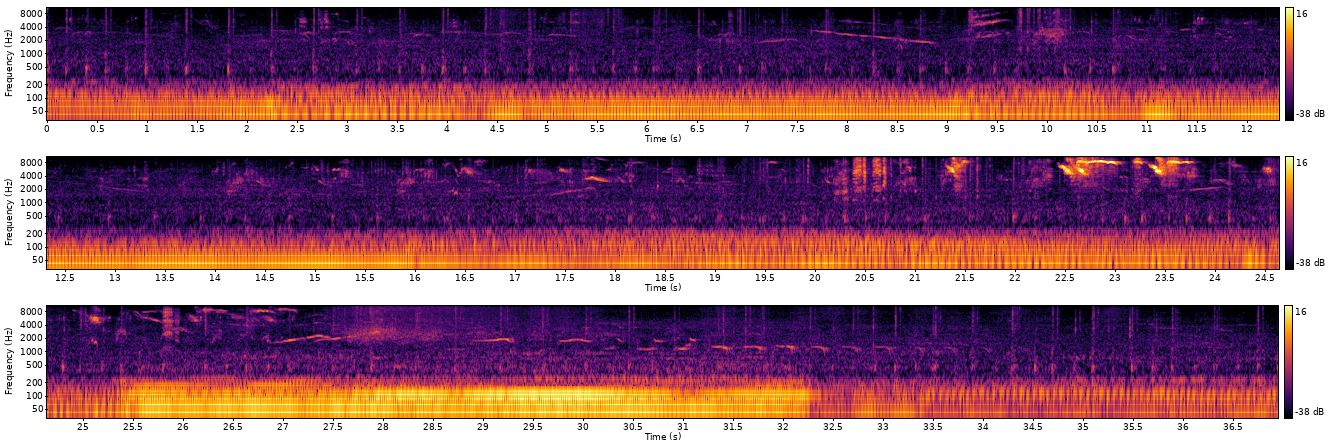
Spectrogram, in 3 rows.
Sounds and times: boats leaving harbour 0:00.0 - 0:36.9
starlings on the harbour light 0:12.4 - 0:36.9
lesser black-backed gull 0:17.4 - 0:36.6

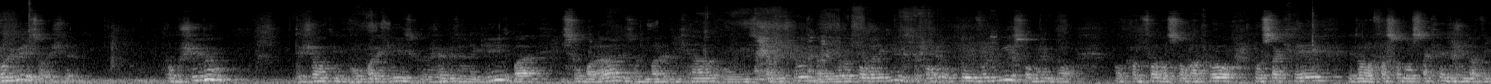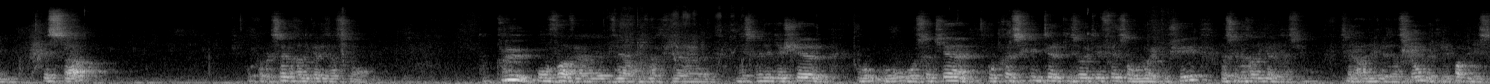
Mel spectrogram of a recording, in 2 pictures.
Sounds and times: he explains 0:00.0 - 0:16.1
he explains 0:17.3 - 0:18.8
he explains 0:19.7 - 0:29.8

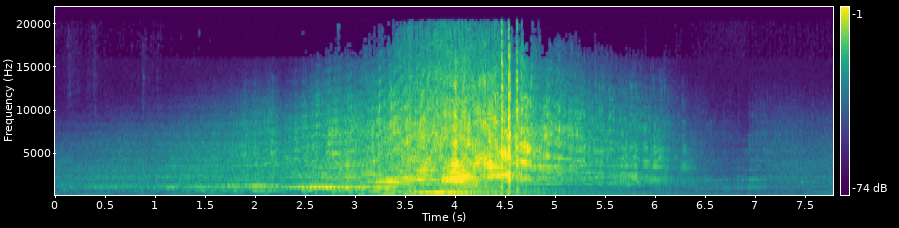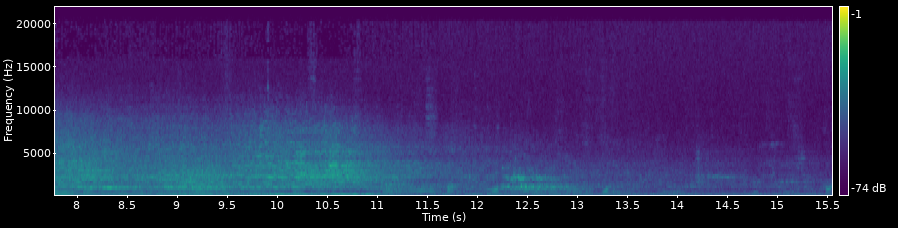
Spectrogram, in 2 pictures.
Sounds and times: Motorcycle Grand Prix 0:00.0 - 0:15.5

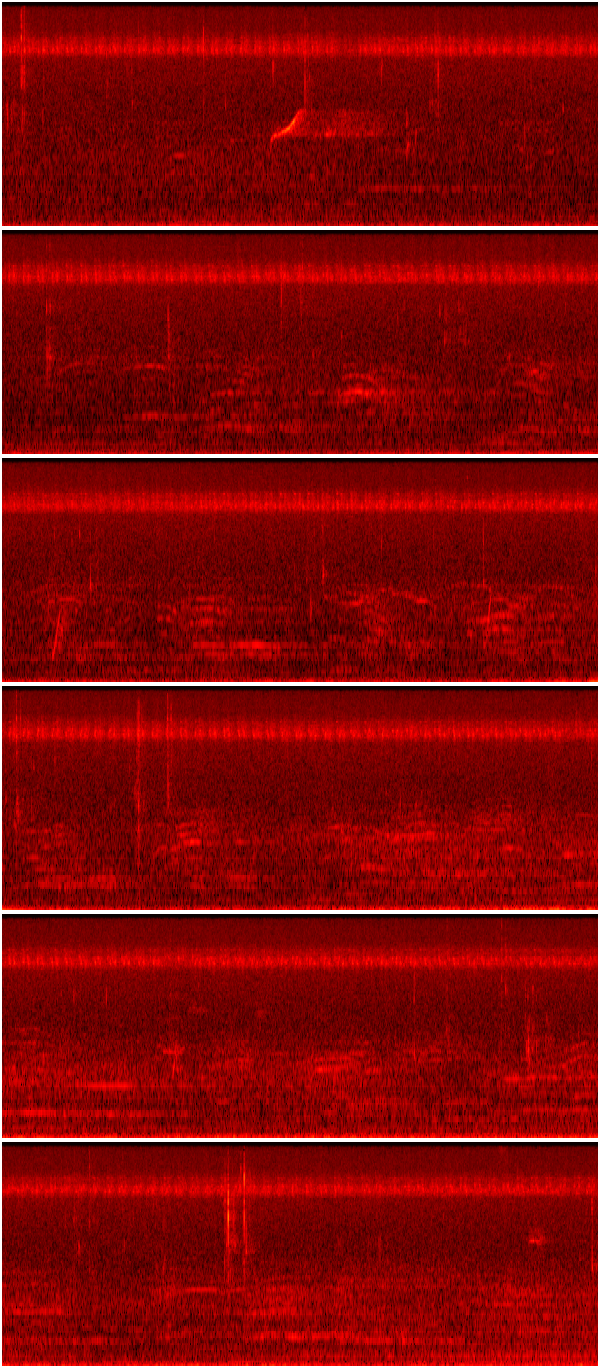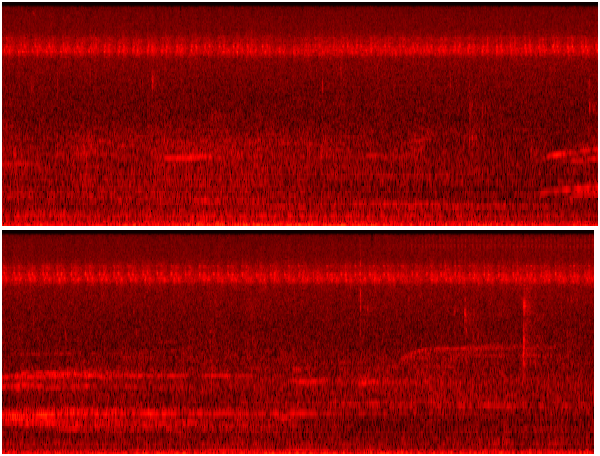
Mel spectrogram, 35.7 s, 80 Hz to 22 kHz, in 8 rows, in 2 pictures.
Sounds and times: people talking 0:05.4 - 0:35.7
distant party 0:23.7 - 0:35.7

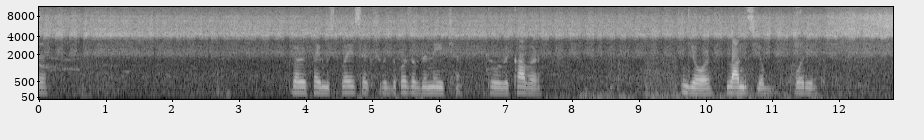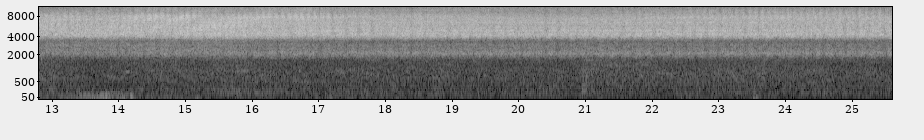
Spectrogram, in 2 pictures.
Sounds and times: cicades 0:00.0 - 0:25.6
svetlana introduces the villa / castle 0:03.7 - 0:12.4
seawaves 0:03.8 - 0:14.4

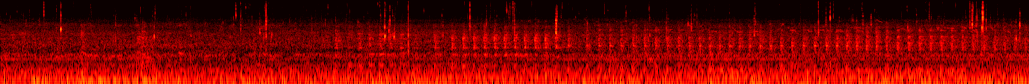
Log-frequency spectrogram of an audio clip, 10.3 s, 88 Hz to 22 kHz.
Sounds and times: river flow 0:00.0 - 0:10.2

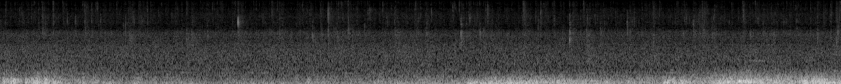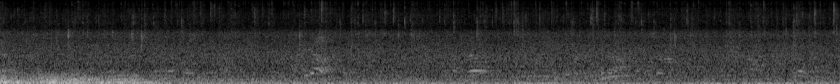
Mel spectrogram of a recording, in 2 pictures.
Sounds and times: Thunderstorms 0:00.0 - 0:14.4

